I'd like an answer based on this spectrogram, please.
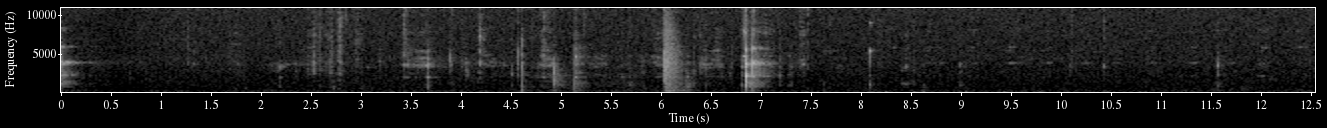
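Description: Faint clicks and light taps of utensils and a bowl against a glass mixing bowl while melted chocolate is poured into cheesecake batter, with a few louder knocks about five to seven seconds in.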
